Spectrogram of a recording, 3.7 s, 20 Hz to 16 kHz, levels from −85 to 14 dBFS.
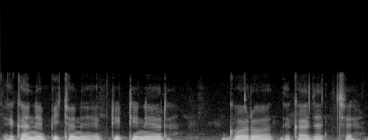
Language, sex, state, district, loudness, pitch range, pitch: Bengali, male, Assam, Hailakandi, -16 LUFS, 145-155 Hz, 150 Hz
